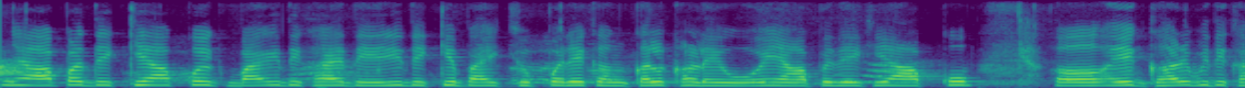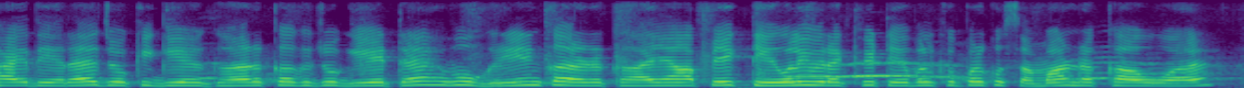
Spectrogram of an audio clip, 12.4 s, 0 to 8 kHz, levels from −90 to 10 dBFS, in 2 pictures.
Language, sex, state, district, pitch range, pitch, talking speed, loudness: Hindi, female, Bihar, Sitamarhi, 275-305 Hz, 290 Hz, 260 wpm, -14 LUFS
